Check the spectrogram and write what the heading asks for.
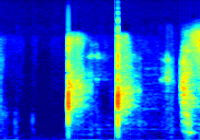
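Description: Two sharp hand claps about half a second apart, keeping time in a sung greeting song; a woman's singing starts again near the end.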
